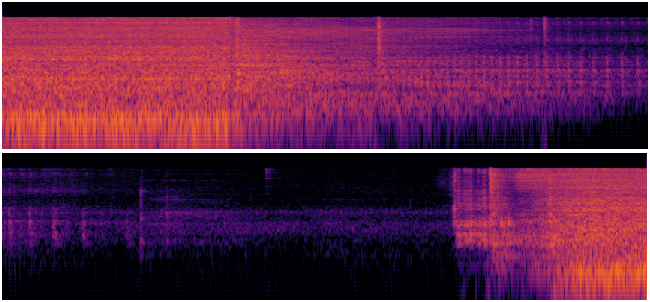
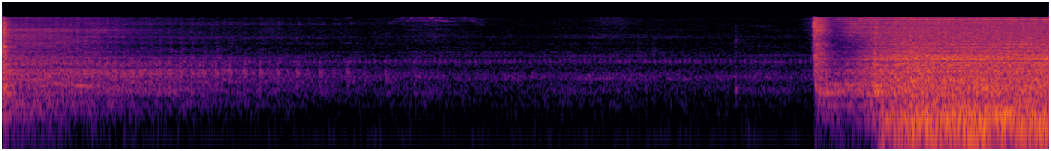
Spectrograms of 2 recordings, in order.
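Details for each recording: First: Beckett oil burner on an oil boiler tripping on safety, already cleaned with a new nozzle, filter and transformer. The roar winds down with fading ticks, goes silent, then relights abruptly; delayed ignition is blamed on a bad primary control to be replaced. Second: Beckett oil burner on an oil boiler that was tripping on safety, retested after the primary control change. After a quiet stretch it lights into a steady, even roar with no hesitation or rumble: normal ignition.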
